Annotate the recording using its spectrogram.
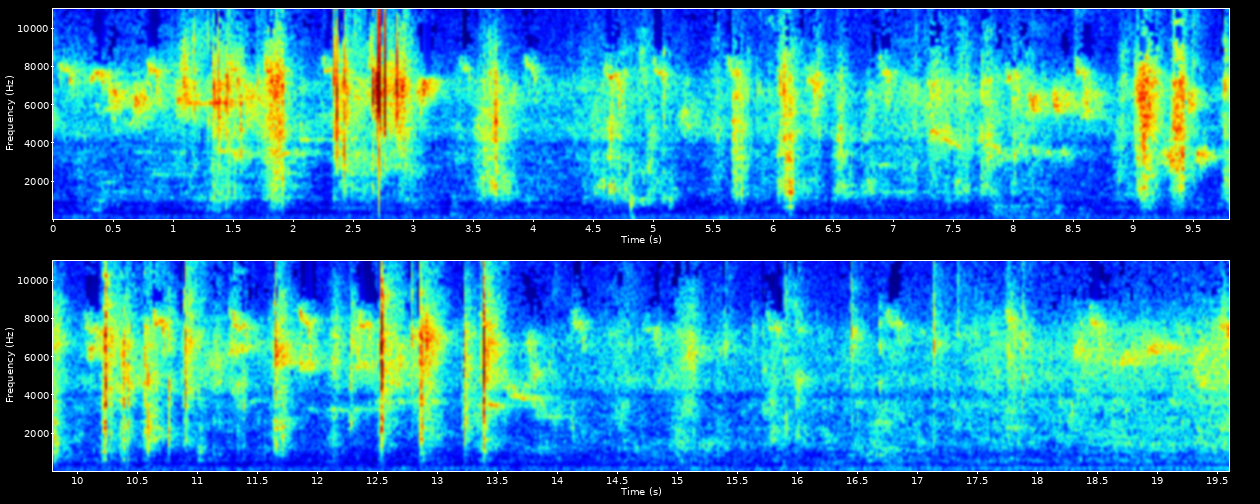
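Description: Dry coconut husk fibres and leaf litter crackling as a baby macaque handles and picks at the husk: irregular small clicks and crackles, the sharpest about three seconds in, thinning out after about fourteen seconds.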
